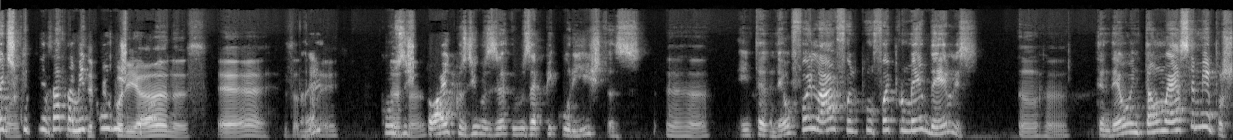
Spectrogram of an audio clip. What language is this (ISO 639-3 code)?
por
